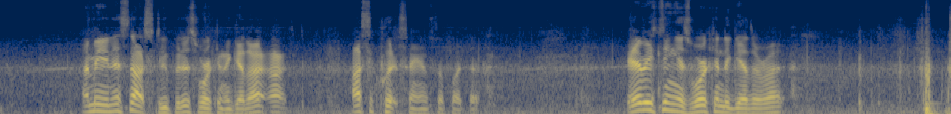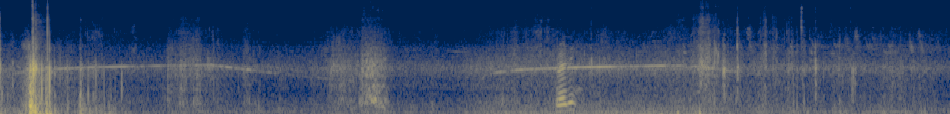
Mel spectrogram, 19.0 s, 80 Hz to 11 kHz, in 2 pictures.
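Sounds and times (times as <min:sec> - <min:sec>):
high steady whine: 0:00.0 - 0:17.1.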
